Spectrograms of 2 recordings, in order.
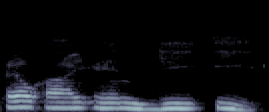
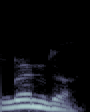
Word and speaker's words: Linde: My last name is spelled Linde, Uh-huh. and it's properly pronounced Linda, not Linda, Linda.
